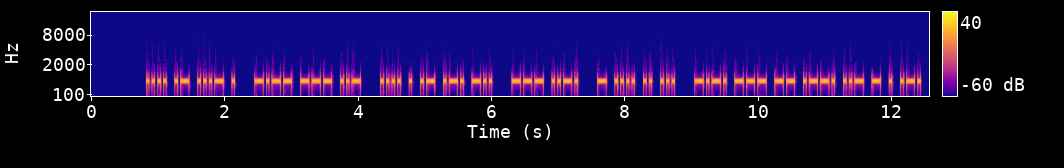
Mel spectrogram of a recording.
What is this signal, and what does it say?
Morse code, heard as a keyed tone, about 28 wpm, 700 Hz. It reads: HAVE YOU HEARD OF THIS COMPUTER
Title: Sentences from Top 1000 Words - Review Part 3 - 28wpm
